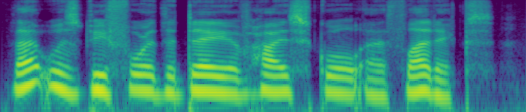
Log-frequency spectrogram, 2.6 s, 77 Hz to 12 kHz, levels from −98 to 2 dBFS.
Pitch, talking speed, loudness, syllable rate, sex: 195 Hz, 180 wpm, -16 LUFS, 5.5 syllables/s, female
